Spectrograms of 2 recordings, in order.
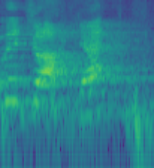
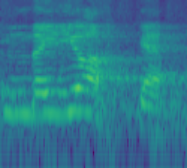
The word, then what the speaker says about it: Mallorca: Oh, we're going to Majorca. It's not Majorca, it's Mallorca. The J is silent.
